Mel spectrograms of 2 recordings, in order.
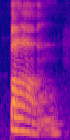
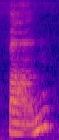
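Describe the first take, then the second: First: The B is said with a strong, percussive burst. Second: The B is said gently, without a strong burst. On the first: The speaker calls it wrong. "not um, percussive, like bang. You don't want that sort of" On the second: The speaker calls it right. "It's a very soft bang"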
